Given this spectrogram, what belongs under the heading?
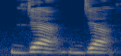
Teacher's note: ja 2 haraka long ja should sound like a jam okay the middle of the tongue rises and touches the palate ja ja make it clear otherwise it go to cha okay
